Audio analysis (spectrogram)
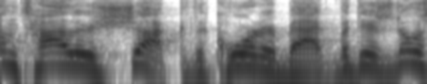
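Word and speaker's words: Shough: But but you pronounce it shuck.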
